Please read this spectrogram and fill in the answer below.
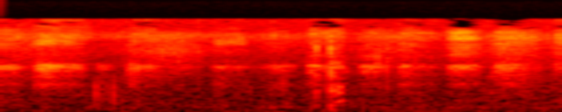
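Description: A baby breathing quickly and softly right at the microphone, with a couple of faint clicks about a second in.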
